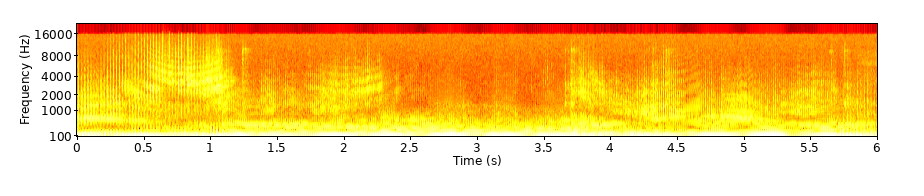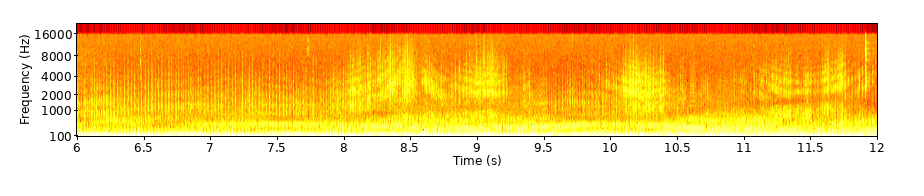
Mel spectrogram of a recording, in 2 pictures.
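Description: Neuro bass synth patch built in Bitwig's Poly Grid, playing sustained low notes through amp-style distortion, its gritty upper tones sweeping and shifting. The note changes pitch about a second in, again near four seconds and near six seconds.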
